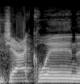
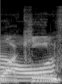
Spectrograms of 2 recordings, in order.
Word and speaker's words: Joaquin: They say Jacqueline and all oh, that. It's no. Joaquin Phoenix. – By the way, anybody listening, you've seen that? It's Joaquin Phoenix.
